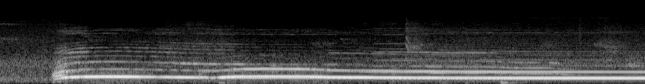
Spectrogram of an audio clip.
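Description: A wolf gives a long, steady howl that swells briefly and then holds a level, mournful tone.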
